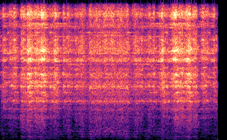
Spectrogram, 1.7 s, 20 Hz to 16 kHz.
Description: DRM SN; USB Soundscan vol.03; AKAI

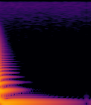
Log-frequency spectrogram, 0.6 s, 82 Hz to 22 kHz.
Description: Stabs, Elektron MachineDrum; SPS1 MKII

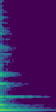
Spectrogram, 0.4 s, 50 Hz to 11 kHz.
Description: Mid Ethnic, Alesis D4 drum machine

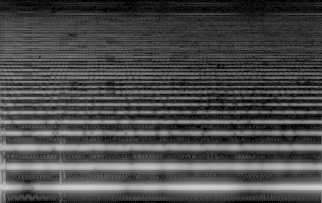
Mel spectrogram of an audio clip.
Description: PAD SOFTS; Pro-Rec - Synthsonic

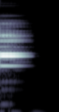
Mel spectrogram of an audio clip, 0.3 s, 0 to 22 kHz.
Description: CR78 Beat

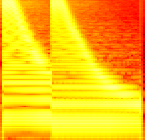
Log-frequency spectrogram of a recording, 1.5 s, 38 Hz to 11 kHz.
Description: Korg Prophecy hits, arps and fx; FM 57 - The Ultimate Sample Collection (1997)

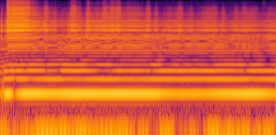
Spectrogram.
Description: BRS TRUMPETS, Roland LA

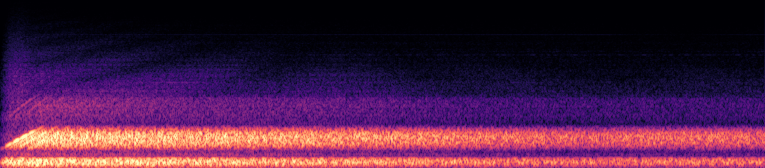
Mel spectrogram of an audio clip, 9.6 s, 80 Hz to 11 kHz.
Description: SEA WHISTL; Spectrasonic Distorted Reality 1; SEA WHISTLE

